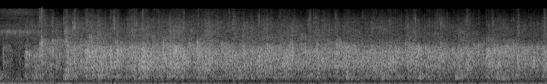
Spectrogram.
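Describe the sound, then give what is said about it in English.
An audience claps steadily for several seconds to thank the pretalx developers, a dense, sustained patter of many hands at fairly even loudness with no voices standing out. “And pre-talks was kind enough to develop this in like 2 weeks' time, so would love to give them a warm round of applause.”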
